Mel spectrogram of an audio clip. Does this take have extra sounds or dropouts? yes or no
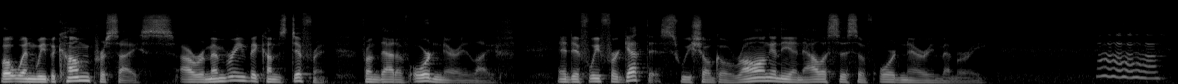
yes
